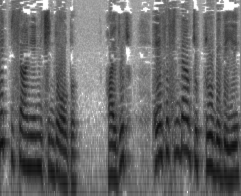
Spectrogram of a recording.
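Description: Read in a natural voice, the words carry lively intonation.

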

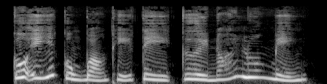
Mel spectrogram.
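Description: Over a quiet background, lively intonation carries an unforced reading voice.

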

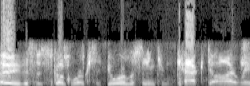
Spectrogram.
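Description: A man's put-on character voice at a moderate pace, medium pitch, and ordinary pitch variation. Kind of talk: radio drop.

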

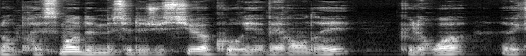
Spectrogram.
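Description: The clip consists of plain reading aloud.

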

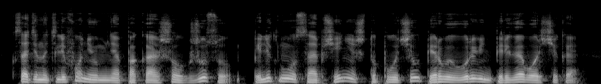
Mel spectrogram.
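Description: The unforced reading voice shows ordinary pitch variation.

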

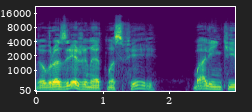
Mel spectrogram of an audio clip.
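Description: Background conditions are quiet. The voice reads aloud in a natural voice, with ordinary pitch variation.

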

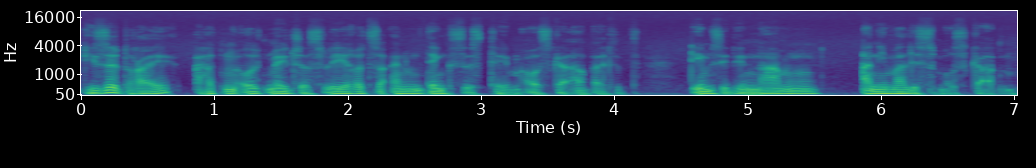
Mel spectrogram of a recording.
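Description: A man uses a put-on character voice, pitched extremely low, with a dark, mellow tone, vocal fry and a slightly husky edge. He speaks at a moderate pace with few pauses and ordinary pitch variation.

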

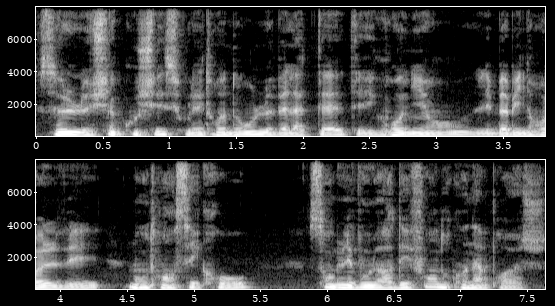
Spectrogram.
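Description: The speaker uses an unforced reading voice. Nothing else marks the delivery.

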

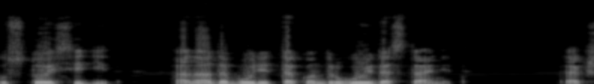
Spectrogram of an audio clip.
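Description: Someone uses a natural reading voice against a quiet background.

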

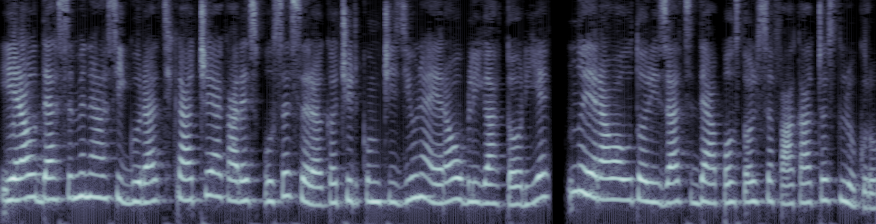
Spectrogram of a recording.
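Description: A woman's fairly high pitch with fairly even intonation and a slightly mellow tone

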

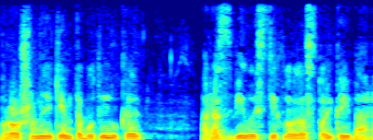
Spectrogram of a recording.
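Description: The voice reads aloud plainly with fairly even intonation.

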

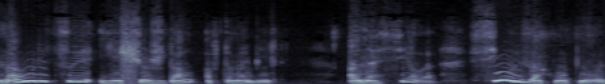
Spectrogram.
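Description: A natural reading voice is heard here.

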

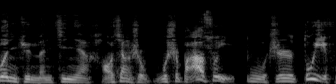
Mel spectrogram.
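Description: A man puts on a character voice at medium pitch, with a fairly bright tone and a husky, rough edge. His pitch swings widely as he goes at a moderate pace.

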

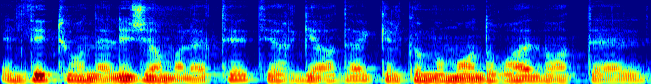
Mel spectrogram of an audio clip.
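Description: Someone reads aloud naturally, and the intonation holds fairly even.

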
